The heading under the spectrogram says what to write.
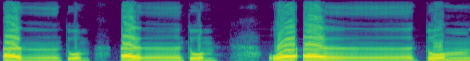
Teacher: ikhfa itu membaca antara izhar dan Idam maka Mak di sini nunnya kita samarkan ke huruf ta langsung seakan-akan kita melafalkan huruf ta Anta Antum Antum bukan Antum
